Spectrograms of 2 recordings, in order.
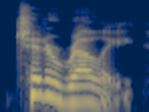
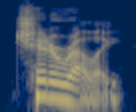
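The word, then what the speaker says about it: Ciattarelli: For anyone not inundated with a million campaign ads on a daily basis, the Republican candidates's last name is pronounced Chit Chitterelli. Chitterelli and the Democrat the candidates's first name is pronounced Mikey with a long I sound.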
